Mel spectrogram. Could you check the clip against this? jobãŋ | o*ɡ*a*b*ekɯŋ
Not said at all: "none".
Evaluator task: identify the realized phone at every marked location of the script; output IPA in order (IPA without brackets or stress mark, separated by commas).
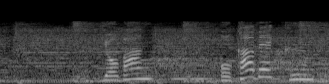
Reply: k, b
